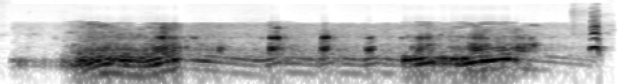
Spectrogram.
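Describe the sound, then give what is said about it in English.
A four-cylinder car engine revs in several throaty surges, its rumbling pitch climbing and dropping between bursts, then cuts off with a sharp, brief pop at the end. “It's a four cylinder with something done.”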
